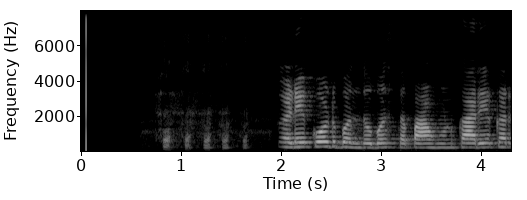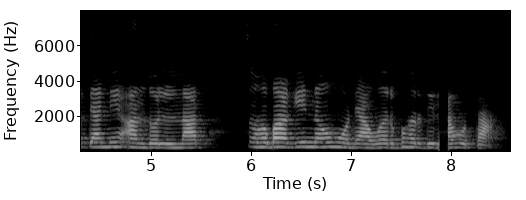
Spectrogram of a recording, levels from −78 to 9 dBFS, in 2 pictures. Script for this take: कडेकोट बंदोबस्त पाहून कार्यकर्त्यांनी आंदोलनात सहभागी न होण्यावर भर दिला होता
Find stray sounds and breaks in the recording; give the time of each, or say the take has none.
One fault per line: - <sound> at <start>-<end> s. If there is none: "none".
- laugh at 0.7-1.7 s
- dropout at 7.9-8.0 s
